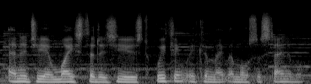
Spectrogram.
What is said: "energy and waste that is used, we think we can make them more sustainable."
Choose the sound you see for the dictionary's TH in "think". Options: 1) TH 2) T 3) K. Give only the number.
1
